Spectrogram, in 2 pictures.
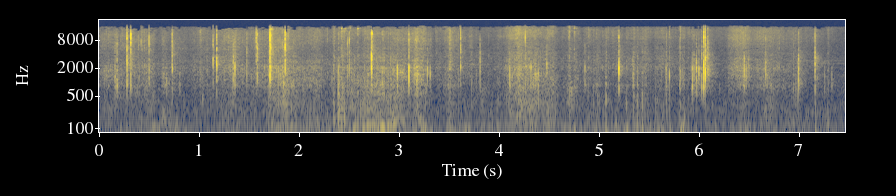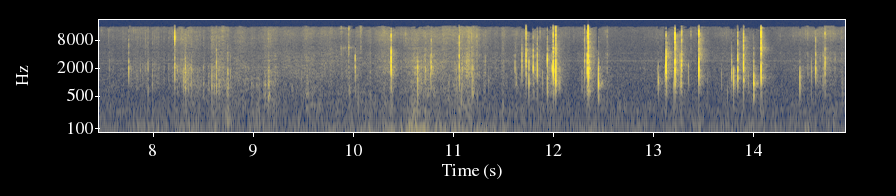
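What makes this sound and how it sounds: A beige canvas zip pencil case is handled and laid on a table, then scratched with long nails. Quiet, dry crinkling and rasping scratches are heard, broken by many short, sharp clicks that grow brighter and more frequent toward the end.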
